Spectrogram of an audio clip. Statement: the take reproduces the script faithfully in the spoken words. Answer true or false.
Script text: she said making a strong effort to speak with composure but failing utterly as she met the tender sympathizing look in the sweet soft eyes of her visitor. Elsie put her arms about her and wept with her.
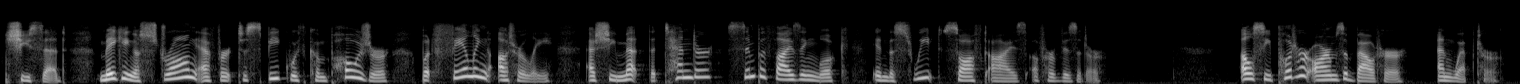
false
